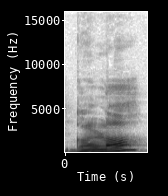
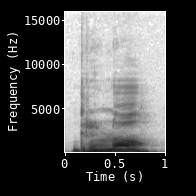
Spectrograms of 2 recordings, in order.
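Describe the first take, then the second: First: घृणा said wrongly as "ghalna"; घृणा without the r, ghalna; wrong pronunciation. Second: घृणा said correctly as "ghrana"; घृणा pronounced ghrana; correct pronunciation. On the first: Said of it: "अशुद्ध उच्चारण अलग तरीके से होता है". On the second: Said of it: "शुद्ध उच्चारण अलग तरीके से होता है". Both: Shown as a demonstration.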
